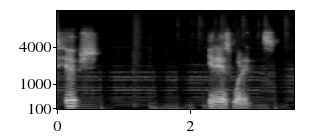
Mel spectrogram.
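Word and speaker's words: Huebsch: It's not Hubish, it's Hipsch.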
